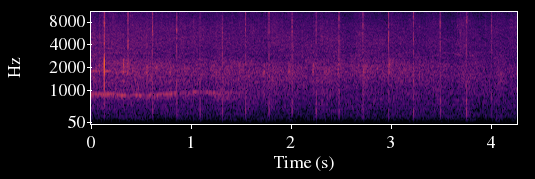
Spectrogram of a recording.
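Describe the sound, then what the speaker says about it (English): An audience applauds at a Bloomsday Festival gathering with steady, dense clapping, moderately near and unbroken, with no talking over it. "Let's give them a round of applause."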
